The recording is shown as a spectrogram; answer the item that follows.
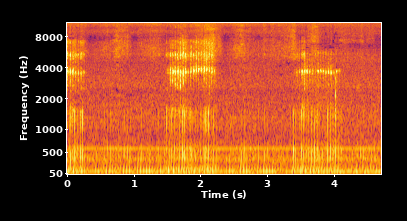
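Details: Close, low purring from Mittens the house cat: a throbbing rumble with a couple of breath swells, light hissy overtones on each pulse.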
